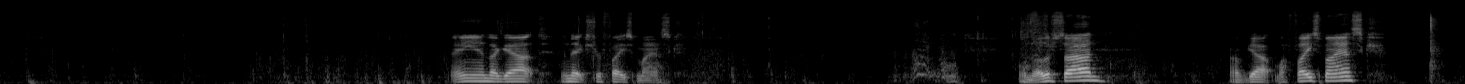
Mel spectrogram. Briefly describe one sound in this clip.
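Fabric rustles as a man handles a pouch.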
